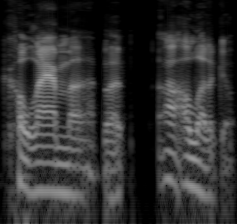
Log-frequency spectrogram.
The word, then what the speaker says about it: Kalama: One of the notable missing girls was Sheila Silvernails of Kalama, a city in Washington's... It's actually pronounced Kalama, but I'll let it go.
